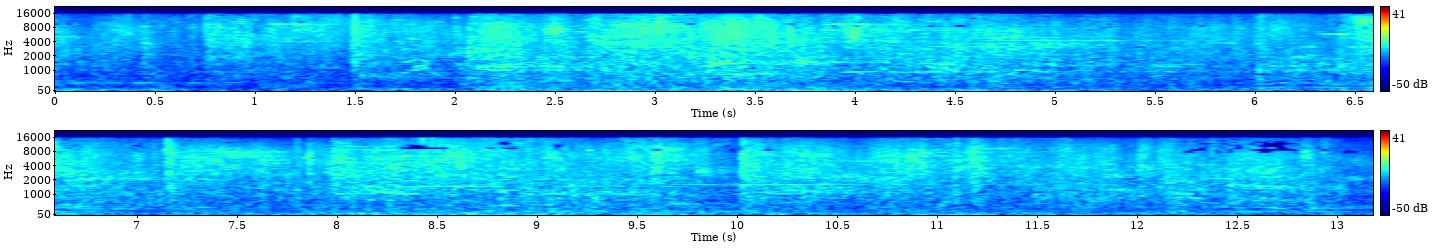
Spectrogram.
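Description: Spell effects and weapon hits crackle and clash in a fierce fight.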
